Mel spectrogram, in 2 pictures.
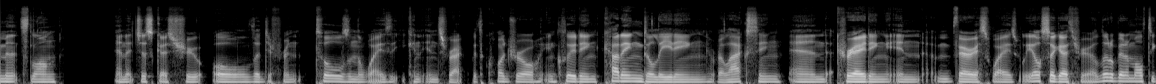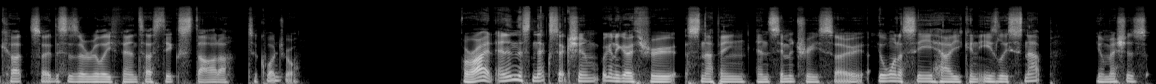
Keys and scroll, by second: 2.8-3.5 typing, 4.9 typing, 7.9 Tab, 10.2 ctrl+q, 11.7 alt+Num_Lock, 12.4 alt+Num_Lock, 12.5 typing, 18.2 typing, 20.3 shift+Num_Lock, 20.3 typing, 22.2 alt+shift+c.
